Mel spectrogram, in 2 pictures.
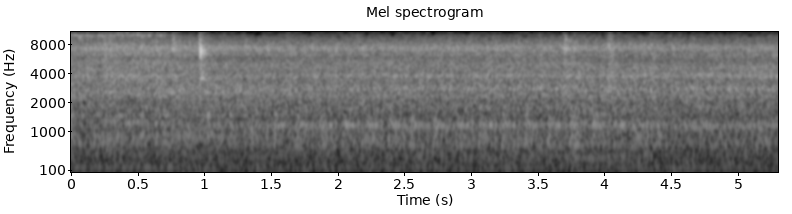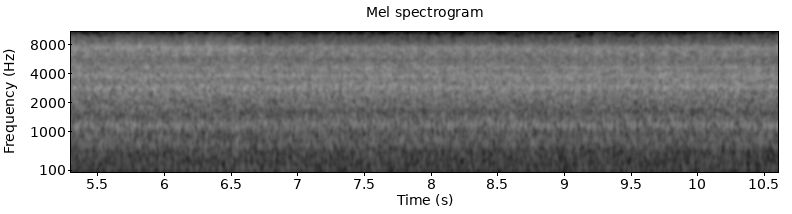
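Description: Tow truck engine idling steadily, with one short click about a second in.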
